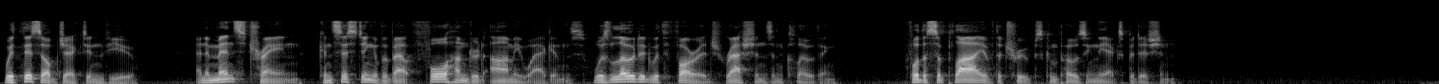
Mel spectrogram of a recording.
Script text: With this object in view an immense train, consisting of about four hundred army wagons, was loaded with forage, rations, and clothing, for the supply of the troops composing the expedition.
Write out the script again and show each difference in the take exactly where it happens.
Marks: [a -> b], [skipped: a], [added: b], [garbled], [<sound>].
With this object in view an immense train, consisting of about four hundred army wagons, was loaded with forage, rations, and clothing, for the supply of the troops composing the expedition.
